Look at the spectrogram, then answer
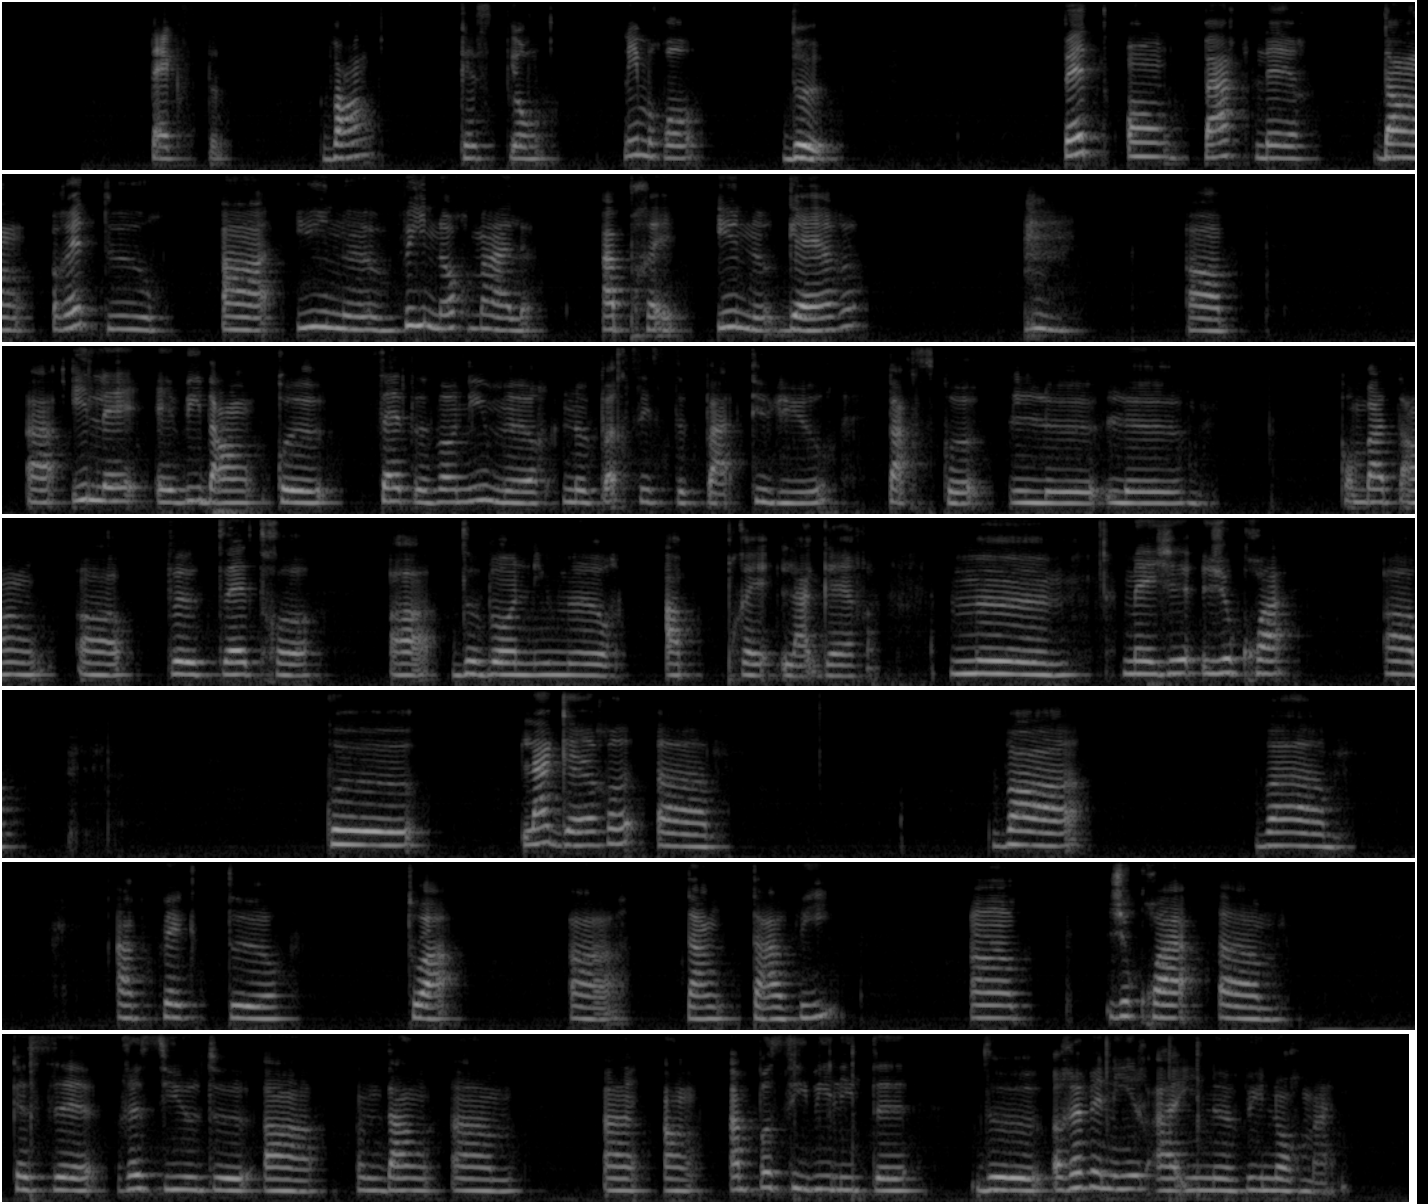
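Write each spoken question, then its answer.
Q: Peut-on parler d'un retour à une vie normale après une guerre?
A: Non, la guerre affecte la vie et il est impossible de revenir à une vie normale.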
